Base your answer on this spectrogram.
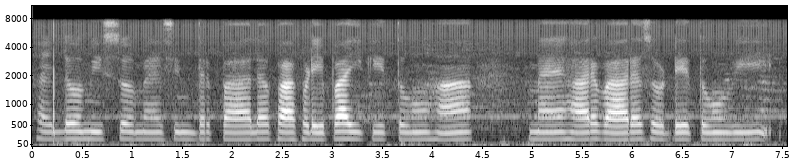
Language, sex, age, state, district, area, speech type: Punjabi, female, 45-60, Punjab, Mansa, rural, spontaneous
